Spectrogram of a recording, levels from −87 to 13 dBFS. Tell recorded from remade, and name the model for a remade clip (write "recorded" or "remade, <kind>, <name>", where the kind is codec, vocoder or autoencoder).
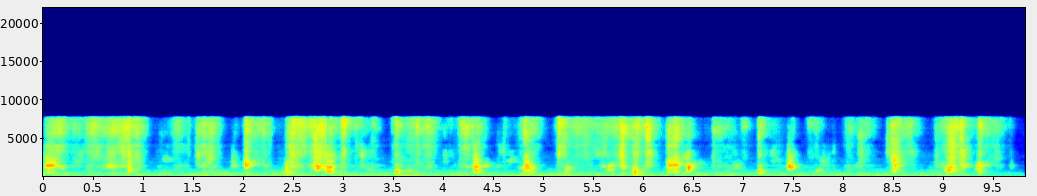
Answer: remade, vocoder, Vocos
